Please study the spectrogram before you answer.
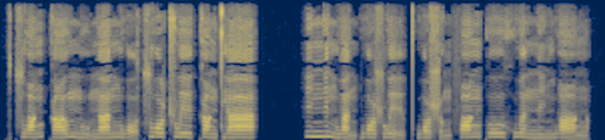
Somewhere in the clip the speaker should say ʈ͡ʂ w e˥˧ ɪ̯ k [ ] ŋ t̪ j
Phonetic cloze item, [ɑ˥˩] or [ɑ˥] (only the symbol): ɑ˥˩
